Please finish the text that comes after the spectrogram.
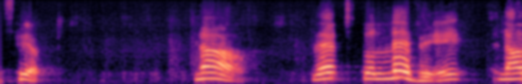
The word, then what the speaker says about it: fyrd: in the Anglo-Saxon dictionary, you won't find it because it's spelt there FIERD, and that'll give you a better view of the pronunciation. That's right, the firt.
